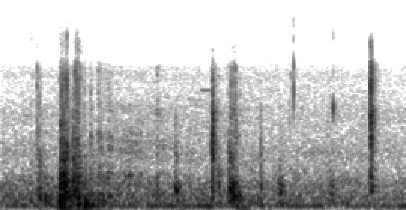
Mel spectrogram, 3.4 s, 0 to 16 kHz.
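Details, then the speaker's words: 1995 Mercedes S600 coupe (W140) from Florida, central locking cycled with key: a few separate thunks and clicks as locks react, but the driver's door will not open; driver's door lock actuator judged bad. "driver's door does not open, so obviously the door lock actuator is bad."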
